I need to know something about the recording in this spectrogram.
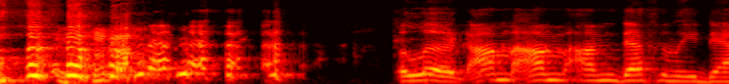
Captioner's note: all loudly laughing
